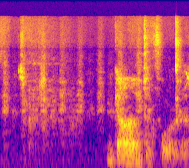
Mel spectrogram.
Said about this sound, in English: if you can hear panting back here.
